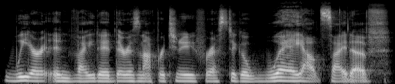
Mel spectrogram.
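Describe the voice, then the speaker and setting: A female pastor in her forties, with a low, slightly gravelly voice, chats on a podcast as a lively storyteller. She tells stories animatedly, laughs quickly, and drops playful asides along the way.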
